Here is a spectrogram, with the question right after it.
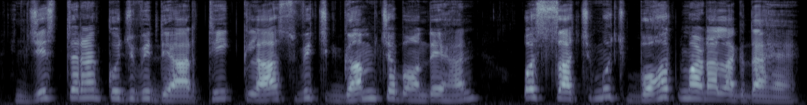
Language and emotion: Punjabi, disgusted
